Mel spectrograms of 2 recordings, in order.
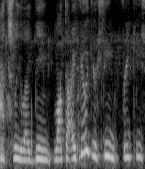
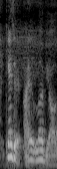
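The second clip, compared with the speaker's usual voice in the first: normal talking voice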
